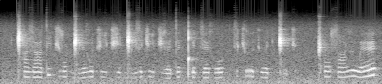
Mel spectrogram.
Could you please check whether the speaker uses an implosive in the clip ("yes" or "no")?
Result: no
